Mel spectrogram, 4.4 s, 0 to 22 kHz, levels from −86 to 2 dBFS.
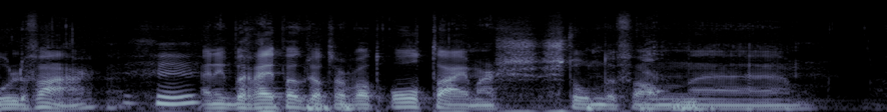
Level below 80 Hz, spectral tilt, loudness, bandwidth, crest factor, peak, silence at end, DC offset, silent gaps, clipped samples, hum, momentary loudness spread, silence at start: -52 dBFS; -6.5 dB/octave; -36 LUFS; 16.5 kHz; 22 dB; -14 dBFS; 0 s; under 0.1%; none; under 0.1%; none; 10 LU; 0 s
